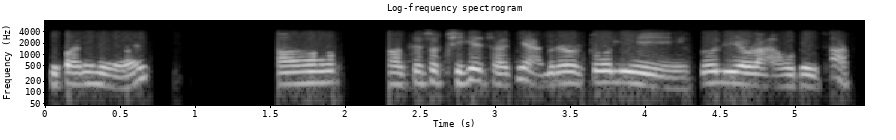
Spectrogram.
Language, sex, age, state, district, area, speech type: Nepali, male, 45-60, West Bengal, Jalpaiguri, rural, conversation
